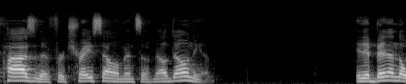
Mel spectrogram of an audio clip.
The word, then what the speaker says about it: meldonium: I've also heard it pronounced Meldonium. I've heard it pronounced a bunch of different ways. I say Meldonium.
